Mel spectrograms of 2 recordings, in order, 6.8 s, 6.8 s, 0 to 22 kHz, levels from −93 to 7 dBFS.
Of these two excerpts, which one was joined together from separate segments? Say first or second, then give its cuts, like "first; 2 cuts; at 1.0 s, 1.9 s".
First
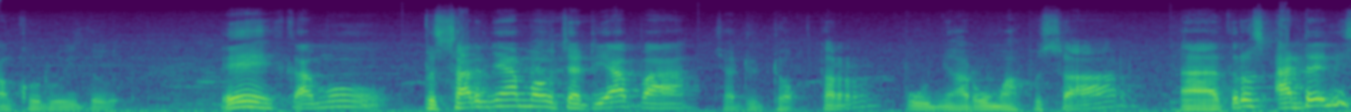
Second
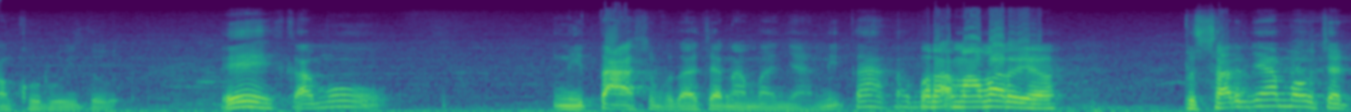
first; 4 cuts; at 2.0 s, 3.6 s, 4.4 s, 5.7 s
